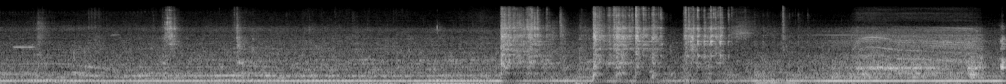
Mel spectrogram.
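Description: A forklift engine runs with a steady low hum, its reversing beeper stopping within the first second. About halfway through come a run of sharp metallic clanks and rattles as an aluminium extension ladder is handled on a wood slab, and near the end a cordless drill gives a brief rising whir.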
